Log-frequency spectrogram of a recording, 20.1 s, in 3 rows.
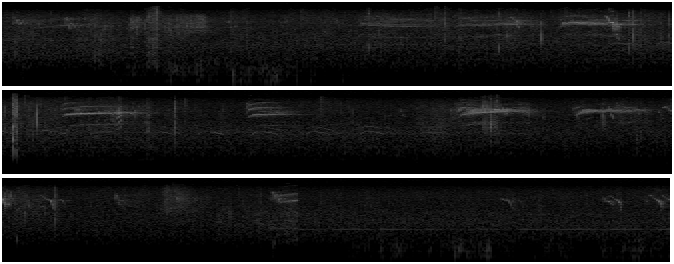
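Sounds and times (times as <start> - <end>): small birds chirping: 3.2 - 14.7.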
